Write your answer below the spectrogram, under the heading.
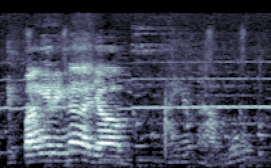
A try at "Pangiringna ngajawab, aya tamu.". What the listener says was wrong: Kurang lentongna kurang mindai.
